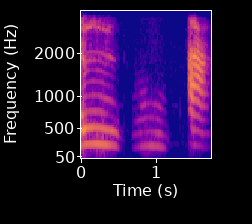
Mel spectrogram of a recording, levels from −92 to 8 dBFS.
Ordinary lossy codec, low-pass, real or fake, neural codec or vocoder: none; 3.6 kHz; real; none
